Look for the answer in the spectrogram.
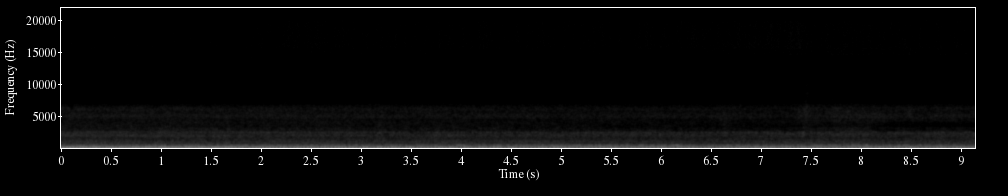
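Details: Mazdaspeed3: low steady idle with slightly uneven pulse, about three to four beats a second wavering; mild rough idle being pinpointed, cause not found.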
